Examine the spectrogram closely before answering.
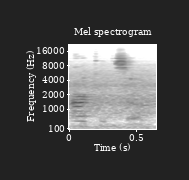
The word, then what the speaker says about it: Arkansas: Even though it's spelled Arkansas. It's Arkansas.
